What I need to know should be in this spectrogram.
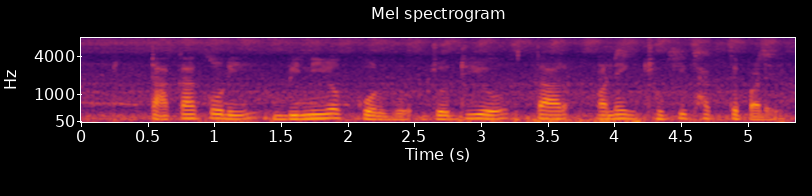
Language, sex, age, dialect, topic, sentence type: Bengali, male, 18-24, Northern/Varendri, banking, statement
